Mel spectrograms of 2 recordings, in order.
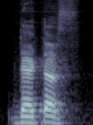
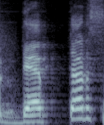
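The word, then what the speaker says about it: debtors: क्या होते है डेटर्स डेटर्स इसको डेप्ट्स नहीं पढ़ते ना डेप्ट बी साइलेंट होता है डेटर्स पढ़ते डेटर्स इसको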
